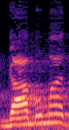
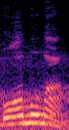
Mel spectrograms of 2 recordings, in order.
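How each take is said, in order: First: The first vowel is a plain open aa. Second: The first vowel is an open o-like vowel. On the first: This is the standard form. "ગામમાં જગ્યાએ" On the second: This is the North Gujarat dialect form.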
